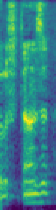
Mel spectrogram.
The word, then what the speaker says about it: Lufthansa: falar para vocês como é que seria a pronúncia em alemão Aparecido Onde fica o balcão da Lufthansa sim exato Manteve sentido Oi Adriana beleza Ó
